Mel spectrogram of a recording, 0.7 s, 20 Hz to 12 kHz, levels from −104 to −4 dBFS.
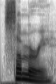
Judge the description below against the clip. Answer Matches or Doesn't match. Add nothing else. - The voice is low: Matches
